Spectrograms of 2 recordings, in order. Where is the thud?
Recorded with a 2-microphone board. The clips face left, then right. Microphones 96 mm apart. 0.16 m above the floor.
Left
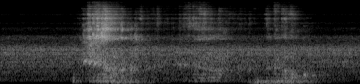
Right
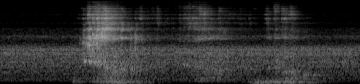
No thud in this recording.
